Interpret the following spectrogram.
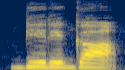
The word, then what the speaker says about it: берега: Например, в форме множественного числа часто переходит ударение на окончание. Видите, я хотела сказать раньше, чем подумала. Например, город, города, берег, берега.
